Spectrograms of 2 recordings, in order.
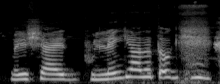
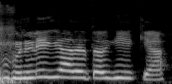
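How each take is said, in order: First: Said in the usual way. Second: Slow, amused doubt on आदत; teasing self-question. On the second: Shown as a demonstration. Teasing herself to viewers about forgetting, amused. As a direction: drag out "आदत" and ask it of yourself.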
